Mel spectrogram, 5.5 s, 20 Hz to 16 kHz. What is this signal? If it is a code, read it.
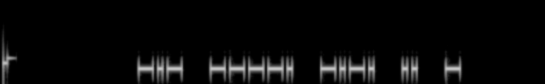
Morse code, heard as a keyed tone, about 25 wpm, spaced as for 18 wpm, 700 Hz. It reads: K9CIT
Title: USA Call Signs - 5 Characters - 2x Character Spacing - 25wpm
